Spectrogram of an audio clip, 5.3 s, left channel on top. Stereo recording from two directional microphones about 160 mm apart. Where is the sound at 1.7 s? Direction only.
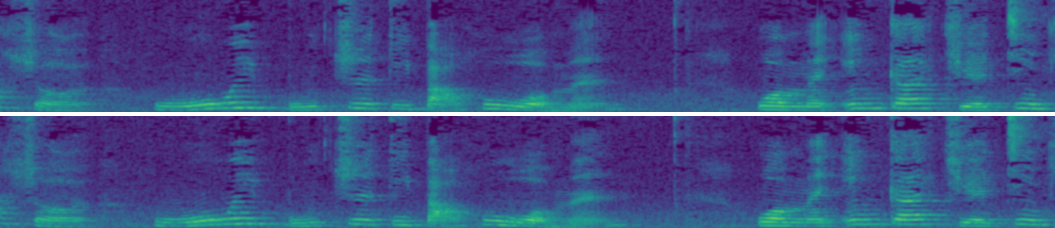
20° left (ahead or behind).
